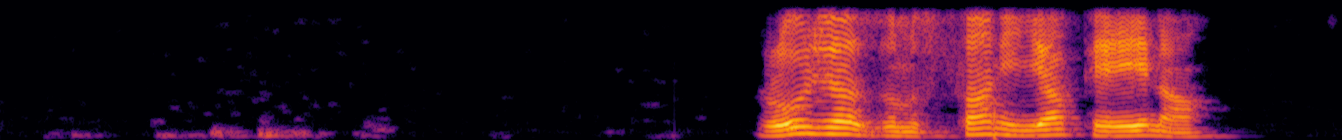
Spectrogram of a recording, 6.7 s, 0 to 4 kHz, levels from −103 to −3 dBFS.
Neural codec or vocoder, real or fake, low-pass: vocoder, 24 kHz, 100 mel bands, Vocos; fake; 3.6 kHz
